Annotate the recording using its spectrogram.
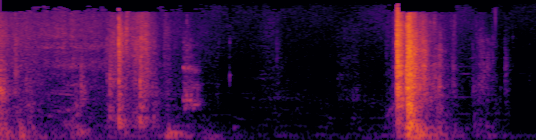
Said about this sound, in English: He really did leave. He really did leave there. He really did just slam the door.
